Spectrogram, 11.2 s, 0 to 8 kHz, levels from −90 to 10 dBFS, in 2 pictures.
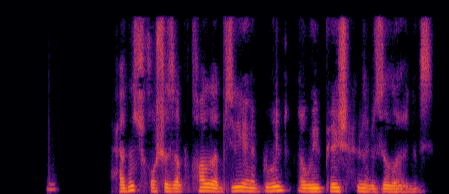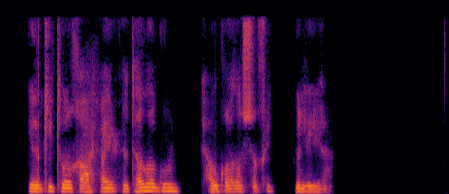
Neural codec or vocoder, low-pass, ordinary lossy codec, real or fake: codec, 16 kHz, 2 kbps, FreqCodec, smaller model; 7.2 kHz; MP3, 48 kbps; fake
